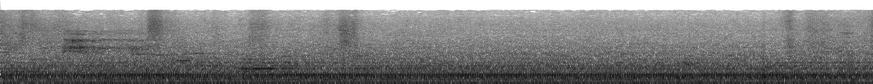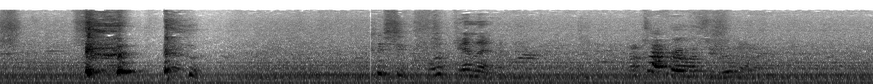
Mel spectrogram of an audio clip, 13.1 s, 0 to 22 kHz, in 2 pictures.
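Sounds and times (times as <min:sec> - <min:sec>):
low hum: 0:00.0 - 0:11.6
person coughing: 0:07.2 - 0:08.1.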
